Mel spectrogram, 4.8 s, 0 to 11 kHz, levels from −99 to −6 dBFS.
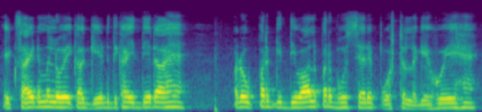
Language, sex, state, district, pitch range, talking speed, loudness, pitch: Hindi, male, Uttar Pradesh, Shamli, 140-150 Hz, 260 wpm, -16 LUFS, 150 Hz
